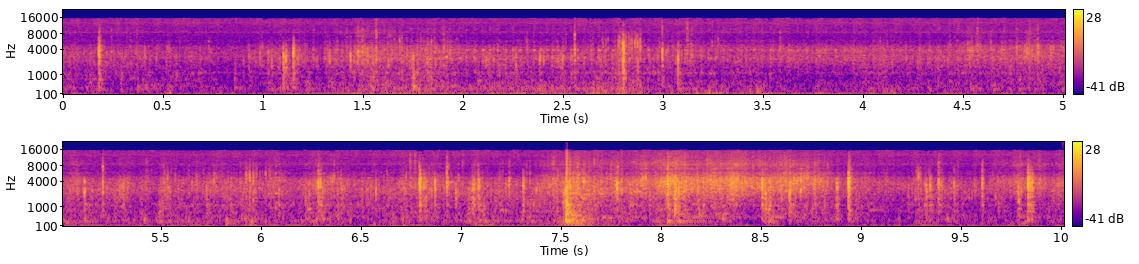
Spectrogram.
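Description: Mountain bike riding over a rough dirt trail, heard from a camera on a bike: a steady low rumble with rapid clicks and rattles from the tyres, chain and frame, and one sharper knock about three quarters of the way through.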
